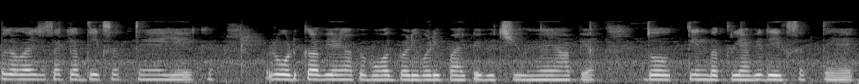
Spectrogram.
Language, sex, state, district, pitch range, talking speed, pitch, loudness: Hindi, female, Bihar, Saharsa, 210-225 Hz, 215 wpm, 215 Hz, -16 LUFS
